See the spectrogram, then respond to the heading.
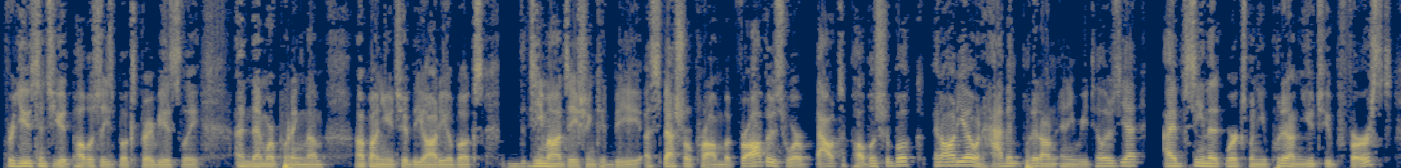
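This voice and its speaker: A man's voice: on the low side, quick pace, fairly bright tone. A young man interviewing a guest casually as a podcast host, speaking close to a desk microphone on a video call from home. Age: young adult.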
